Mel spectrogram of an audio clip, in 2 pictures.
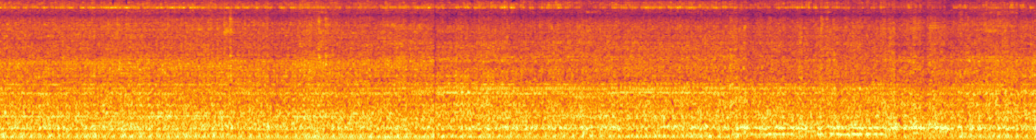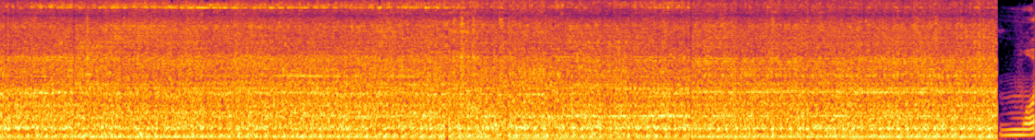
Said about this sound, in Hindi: अभी खुद अब बैठ के जी रूटावेटर चला रहे हैं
